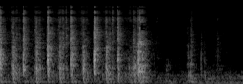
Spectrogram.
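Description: A deck of tarot cards being shuffled hand to hand: a rapid, even patter of about eight card flicks a second that stops about a second and a half in.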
